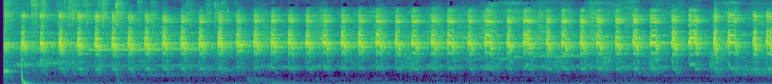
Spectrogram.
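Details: Chukar partridge calling, linked to hunting chukar with young and female birds. A harsh, chuckling note repeats steadily about three times a second for nearly eight seconds, loud and even, with no other clear sounds.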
